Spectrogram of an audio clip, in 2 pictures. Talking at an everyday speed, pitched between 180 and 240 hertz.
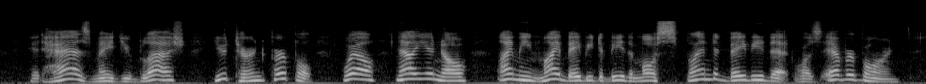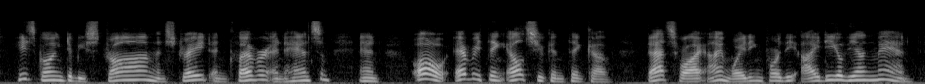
Yes: average, 170 wpm; medium, 185 Hz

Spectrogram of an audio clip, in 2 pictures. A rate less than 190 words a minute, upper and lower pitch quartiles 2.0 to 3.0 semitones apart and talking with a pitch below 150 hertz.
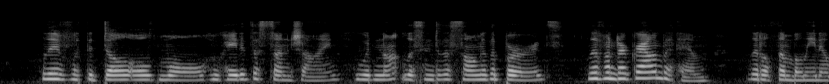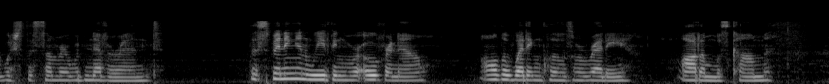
No: average, 175 wpm; average, 2.7 semitones; high, 210 Hz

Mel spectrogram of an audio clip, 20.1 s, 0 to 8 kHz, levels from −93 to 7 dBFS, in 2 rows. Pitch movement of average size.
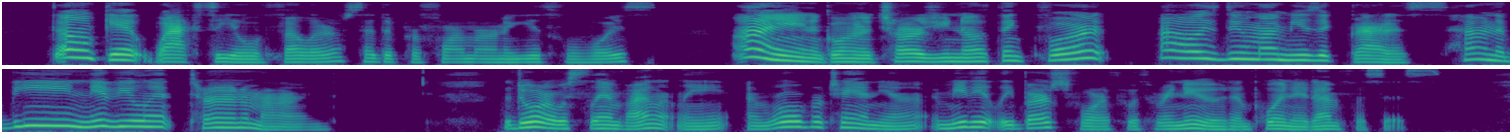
No: wide, 8.2 semitones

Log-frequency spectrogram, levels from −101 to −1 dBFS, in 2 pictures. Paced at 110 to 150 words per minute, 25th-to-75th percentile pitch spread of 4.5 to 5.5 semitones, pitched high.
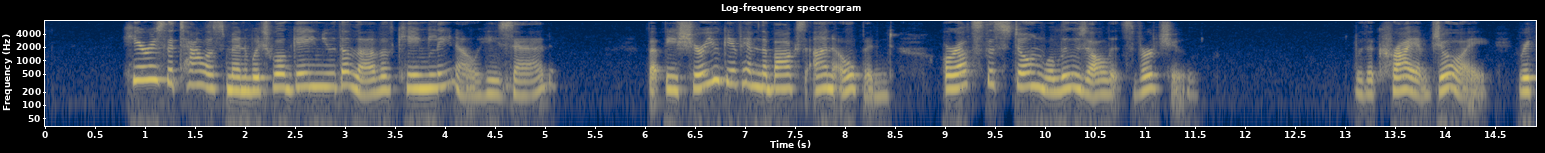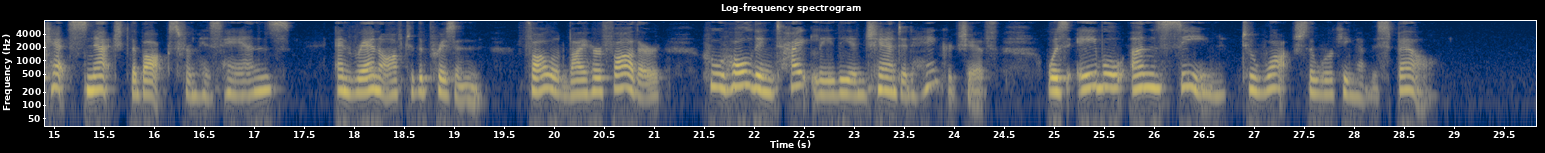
Yes: average, 145 wpm; average, 4.8 semitones; high, 225 Hz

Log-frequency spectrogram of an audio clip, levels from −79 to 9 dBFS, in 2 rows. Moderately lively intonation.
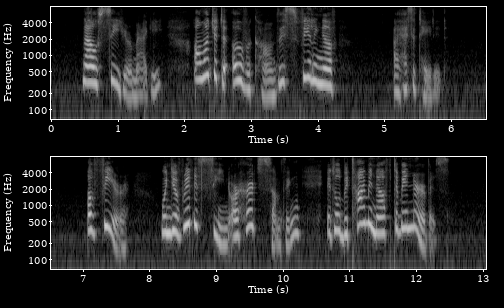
No: wide, 6.3 semitones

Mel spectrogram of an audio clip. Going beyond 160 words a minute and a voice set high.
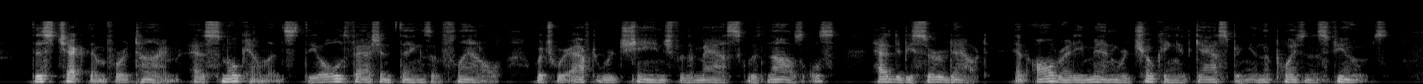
No: average, 170 wpm; low, 110 Hz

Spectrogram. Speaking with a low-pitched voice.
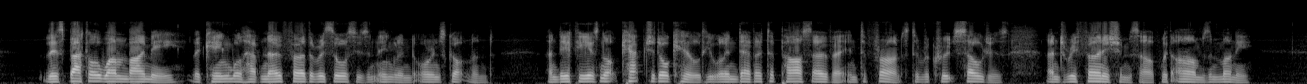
Yes: low, 125 Hz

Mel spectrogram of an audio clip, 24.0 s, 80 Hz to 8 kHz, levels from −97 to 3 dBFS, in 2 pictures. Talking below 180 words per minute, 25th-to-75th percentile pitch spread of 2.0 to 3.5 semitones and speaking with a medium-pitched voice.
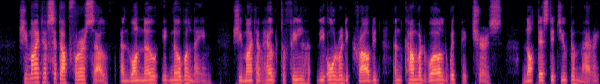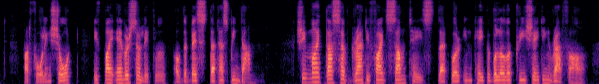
No: average, 145 wpm; average, 2.8 semitones; low, 115 Hz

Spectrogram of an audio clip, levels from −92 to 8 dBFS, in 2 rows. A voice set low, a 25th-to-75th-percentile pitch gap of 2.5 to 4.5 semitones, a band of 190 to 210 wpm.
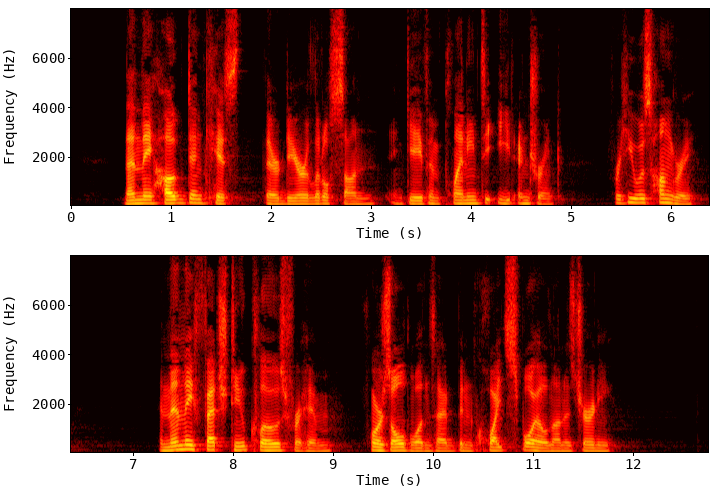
Yes: low, 130 Hz; average, 3.5 semitones; average, 195 wpm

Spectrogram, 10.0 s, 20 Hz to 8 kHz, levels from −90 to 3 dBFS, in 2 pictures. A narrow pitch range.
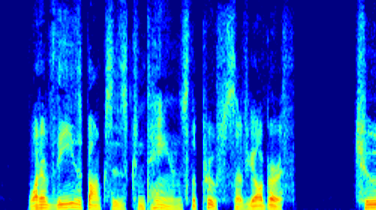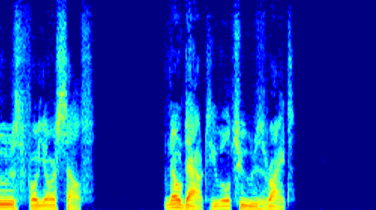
No: average, 4.2 semitones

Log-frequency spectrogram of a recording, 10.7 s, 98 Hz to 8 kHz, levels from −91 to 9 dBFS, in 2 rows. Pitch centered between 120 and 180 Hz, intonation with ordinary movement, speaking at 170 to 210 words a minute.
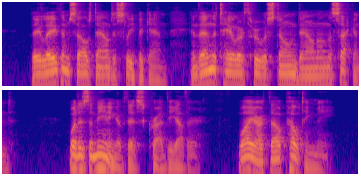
No: very low, 95 Hz; average, 3.8 semitones; average, 180 wpm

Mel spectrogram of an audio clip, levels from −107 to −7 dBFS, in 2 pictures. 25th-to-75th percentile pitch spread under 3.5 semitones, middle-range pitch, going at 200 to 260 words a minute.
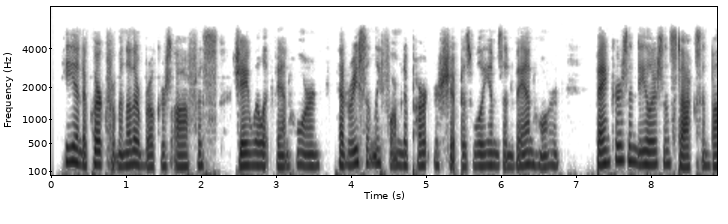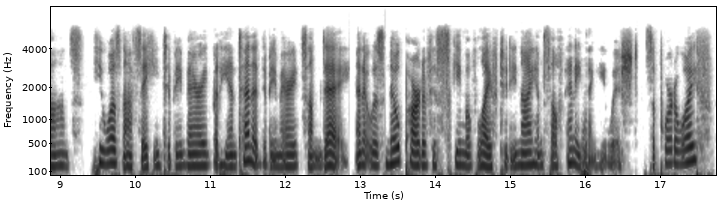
Yes: narrow, 2.4 semitones; medium, 170 Hz; fast, 205 wpm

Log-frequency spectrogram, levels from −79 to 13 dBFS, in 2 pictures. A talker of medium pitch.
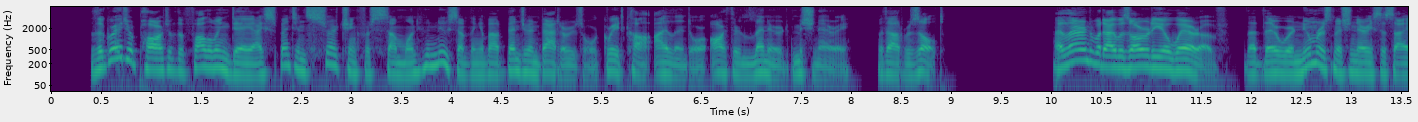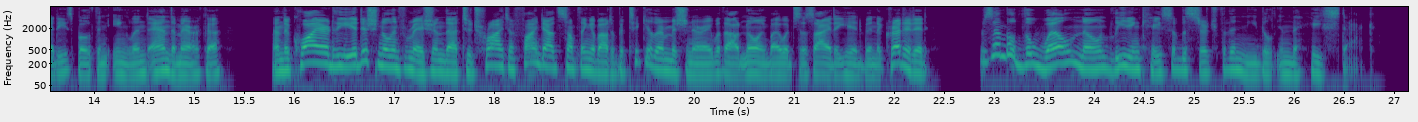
No: low, 120 Hz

